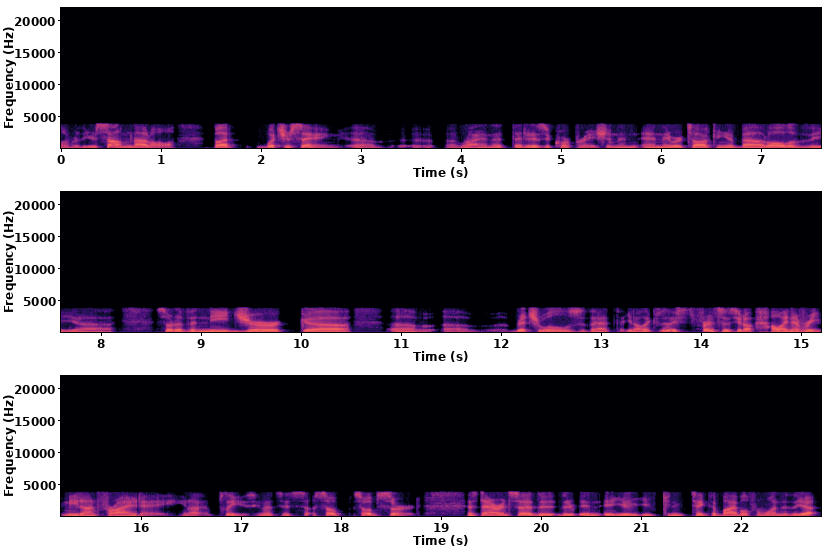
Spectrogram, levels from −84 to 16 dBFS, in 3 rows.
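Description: Repeated stalls (stutter) occur from 7.32 to 8.19 s and again from 8.75 to 9.35 s. The jitter buffer kept running dry, and the receiver stretched the last sound to cover six gaps of up to 55 ms, then five gaps of up to 12 ms. Nothing is lost, but the speech catches and drags. On a spectrogram these show as short smeared, frozen harmonic patches. A jitter buffer slow-down follows from 9.52 to 10.09 s. Repeated pitch periods add 77 ms, so speech plays at 88% speed with unchanged pitch. The waveform shows periods copied back to back, and the spectrogram shows stretched formants. A jitter buffer speed-up from 12.06 to 12.60 s removes about 70 ms of pitch periods. Speech runs at 110% speed and sounds hurried, and the spectrogram shows compressed, slightly abrupt transitions. Throughout, nothing appears above 4 kHz, which points to a narrowband telephone codec such as G.711.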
